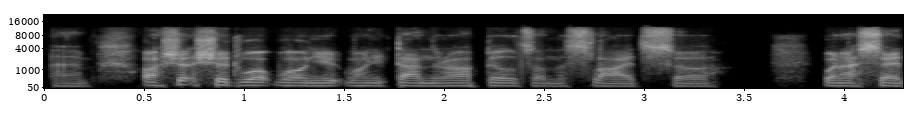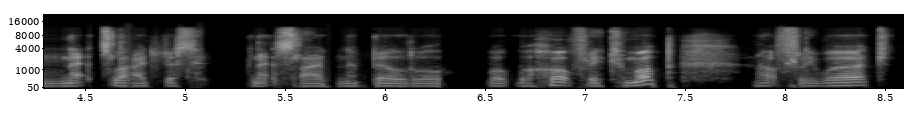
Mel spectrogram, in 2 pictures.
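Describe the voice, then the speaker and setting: A middle-aged British man with a cold, giving a talk over a video call, halting with many restarts. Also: fairly low pitch, steady tone. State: has a cold, clears throat. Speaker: guest speaker. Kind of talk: online talk presentation.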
